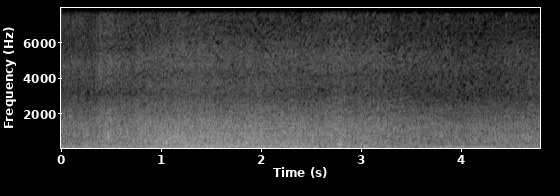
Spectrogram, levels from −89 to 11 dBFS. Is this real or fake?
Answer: fake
